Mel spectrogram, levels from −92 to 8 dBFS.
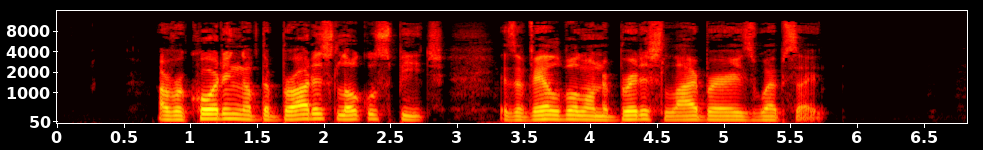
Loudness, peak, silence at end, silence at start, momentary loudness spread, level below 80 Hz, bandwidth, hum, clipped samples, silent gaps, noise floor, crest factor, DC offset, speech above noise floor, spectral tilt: -24 LUFS; -6 dBFS; 1.15 s; 0.75 s; 15 LU; -64 dBFS; 11.5 kHz; none; under 0.1%; none; -89 dBFS; 20 dB; under 0.1%; 65 dB; -5.5 dB/octave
